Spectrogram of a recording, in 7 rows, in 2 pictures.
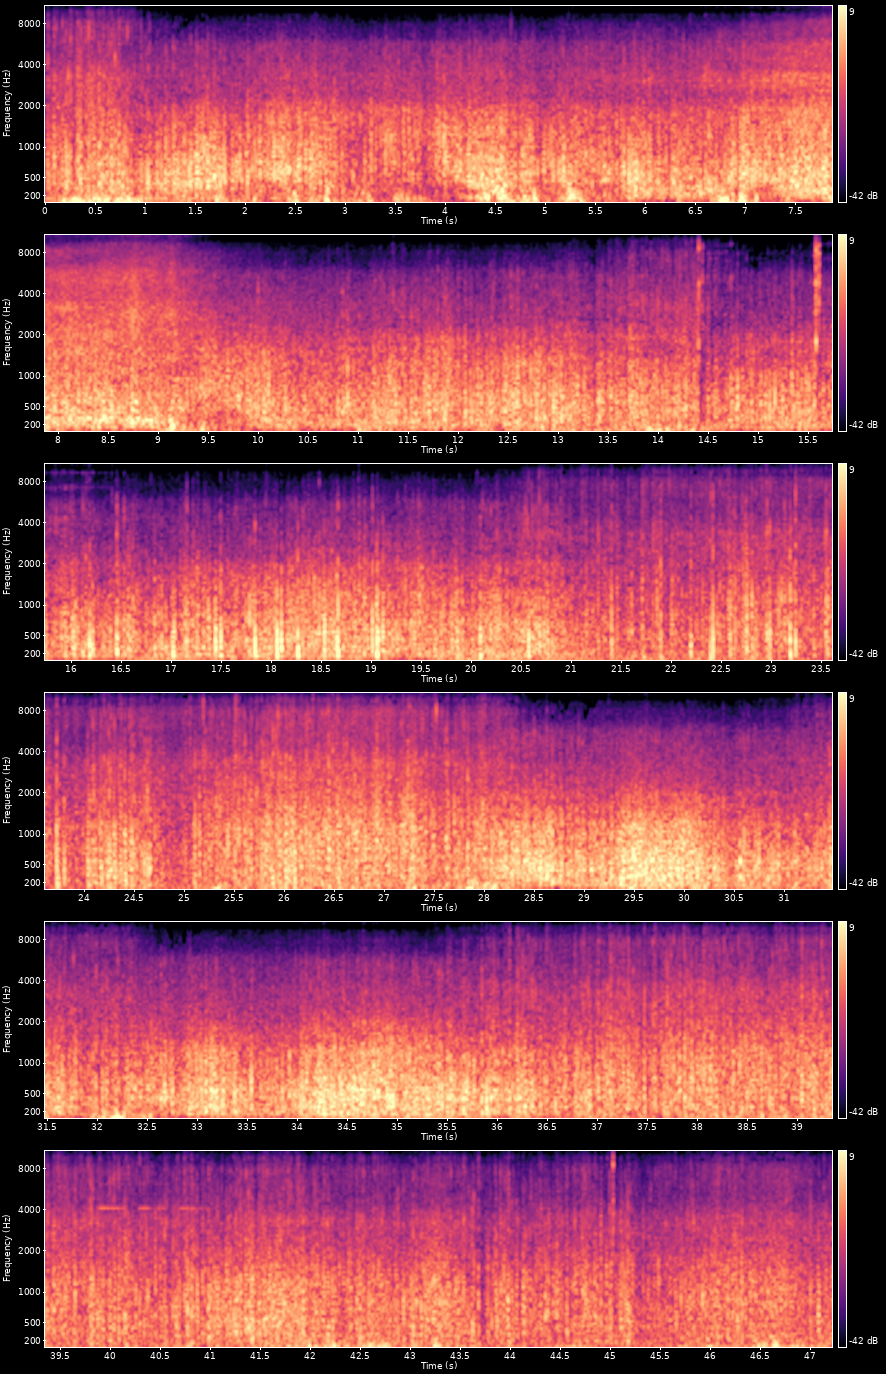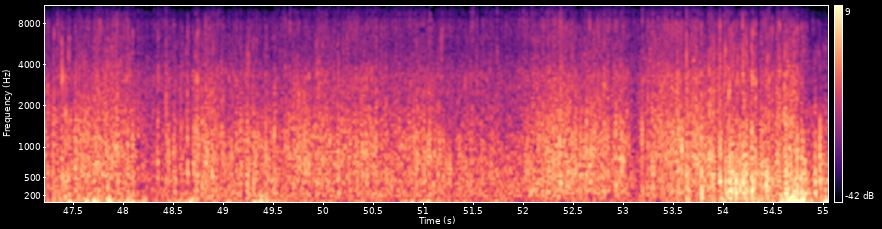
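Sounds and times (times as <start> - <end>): heavy rain pouring: 0.0 - 55.0.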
